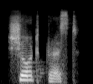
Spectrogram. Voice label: "shortcrust", Indian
